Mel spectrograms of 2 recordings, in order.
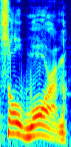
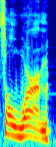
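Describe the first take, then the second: First: The second word is said like 'warm'. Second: The second word is said like 'worm'. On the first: The speaker calls it right. "Oh, Soul Warm" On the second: The speaker calls it wrong. "I kept pronouncing it Soul Worm"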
